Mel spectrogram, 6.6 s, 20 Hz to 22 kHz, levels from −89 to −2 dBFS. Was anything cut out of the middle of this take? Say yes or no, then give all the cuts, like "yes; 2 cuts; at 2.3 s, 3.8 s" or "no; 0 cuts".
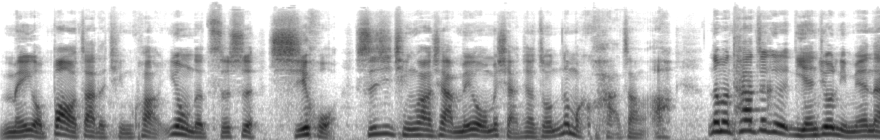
yes; 2 cuts; at 1.9 s, 2.6 s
